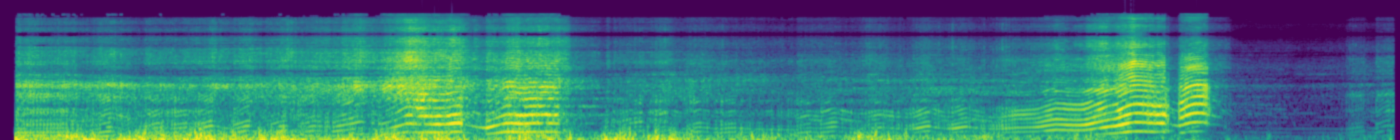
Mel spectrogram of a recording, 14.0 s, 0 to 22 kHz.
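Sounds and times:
snowmobile engine revving: 0:00.2 - 0:14.0.

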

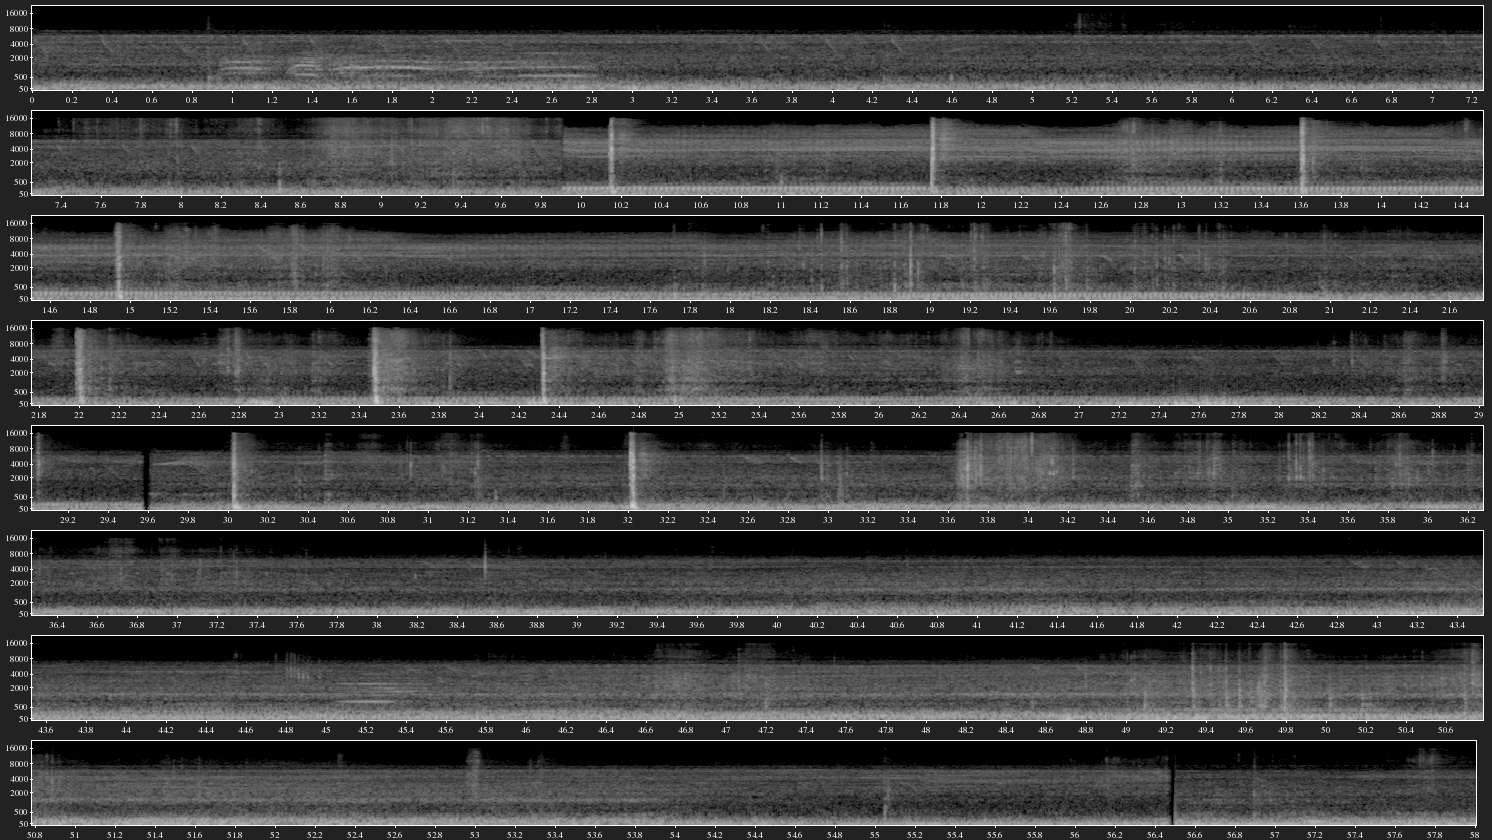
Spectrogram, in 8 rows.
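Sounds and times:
rustling of soil and weeds: 0:07.2 - 0:10.2, 0:11.0 - 0:37.8
hoe knocking ground: 0:12.6 - 0:16.3, 0:17.7 - 0:25.6.

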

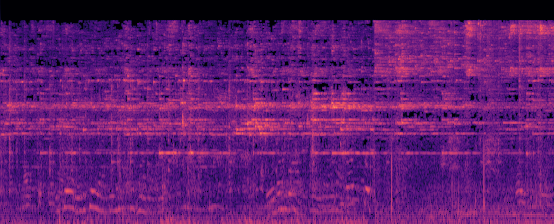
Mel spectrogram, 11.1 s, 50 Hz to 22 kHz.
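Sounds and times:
bells jingling: 0:00.0 - 0:11.0
chains clinking: 0:00.0 - 0:11.0
crowd of people talking: 0:00.0 - 0:11.0.

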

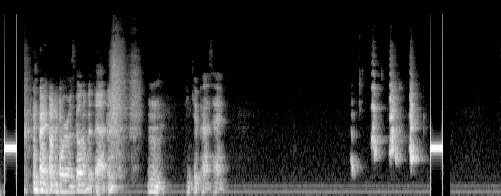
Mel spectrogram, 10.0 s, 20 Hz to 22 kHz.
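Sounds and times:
flat censor beep: 0:00.1 - 0:00.4, 0:08.6 - 0:08.9.

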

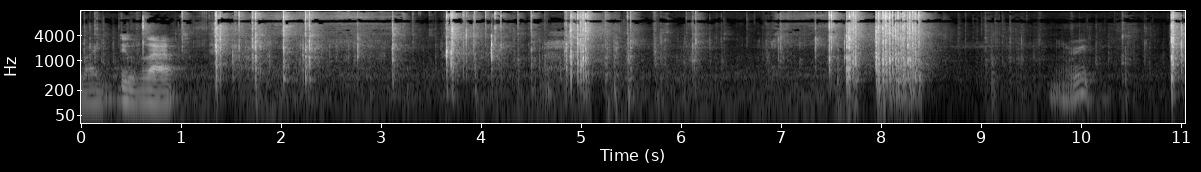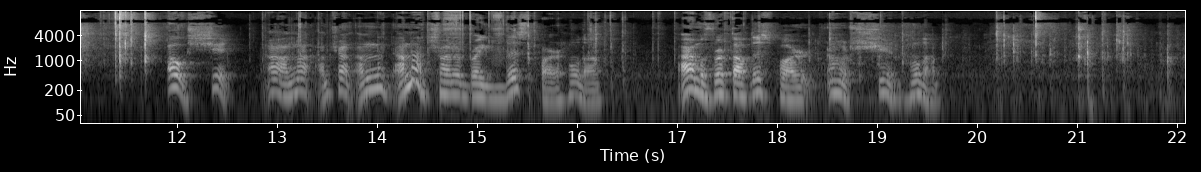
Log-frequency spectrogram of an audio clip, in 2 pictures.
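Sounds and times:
plastic packaging crackling: 0:00.0 - 0:22.0.

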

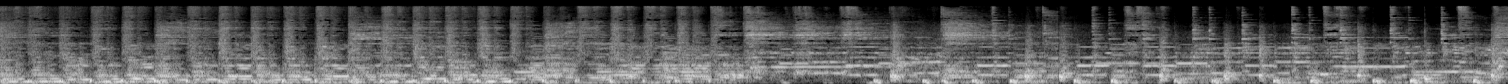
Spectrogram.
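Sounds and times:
drums: 0:00.0 - 0:15.0
live band playing dance tune: 0:00.0 - 0:15.0.

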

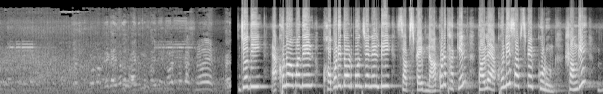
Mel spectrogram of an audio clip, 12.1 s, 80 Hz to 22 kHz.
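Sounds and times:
car driving past: 0:00.0 - 0:03.1.

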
